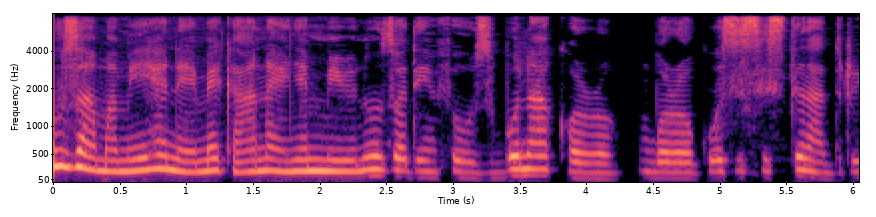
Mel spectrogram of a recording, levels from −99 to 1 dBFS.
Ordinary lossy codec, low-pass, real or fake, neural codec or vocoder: none; none; real; none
